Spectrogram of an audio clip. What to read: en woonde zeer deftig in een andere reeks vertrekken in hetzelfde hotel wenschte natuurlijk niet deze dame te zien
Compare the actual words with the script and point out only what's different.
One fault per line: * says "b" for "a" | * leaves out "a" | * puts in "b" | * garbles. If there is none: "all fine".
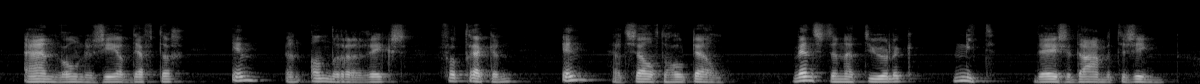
all fine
